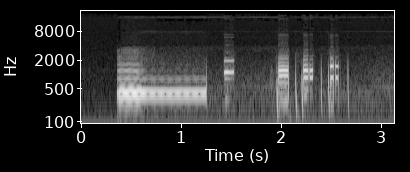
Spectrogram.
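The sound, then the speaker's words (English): Telephone dialing tones come from a voice-activated dialer. A sustained tone is followed by a single short beep and then a quick, irregular run of brief tones. “And then we're going to try saying WBAI, see if it dials BAI or WBAI, depending on which one it feels that we've said.”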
